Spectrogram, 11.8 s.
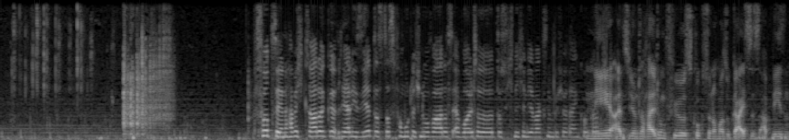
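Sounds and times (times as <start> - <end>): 
dice clattering on a hard surface: 0.2 - 2.6
speech: 3.9 - 11.8.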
